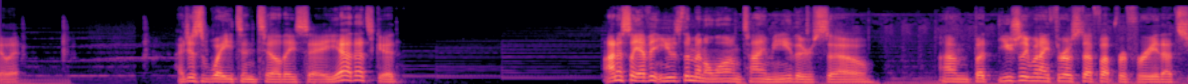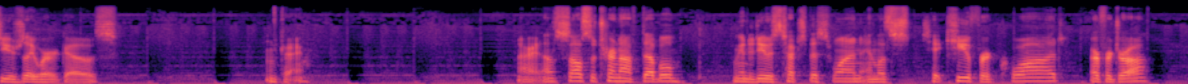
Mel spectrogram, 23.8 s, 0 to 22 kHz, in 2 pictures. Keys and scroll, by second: 0.3 alt+Tab, 1.1 alt+Tab, 1.3 alt+Tab, 1.7 alt+Tab, 1.9 alt+Tab, 2.2 alt+Tab, 17.8 x, 20.2 q.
